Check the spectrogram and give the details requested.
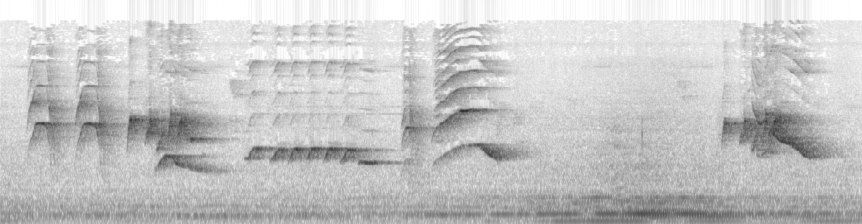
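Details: A black-throated laughingthrush sings loud, varied phrases of rising and falling whistles mixed with rapid chattering notes, over a low background hum.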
